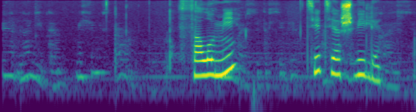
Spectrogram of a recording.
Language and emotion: Russian, neutral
